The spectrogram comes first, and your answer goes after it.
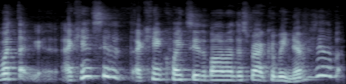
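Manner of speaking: very high, squeaky voice; high-pitched comic fussing; squeaky bafflement. Pretend. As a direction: squeal in puzzled confusion. Baffled by what is on screen.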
